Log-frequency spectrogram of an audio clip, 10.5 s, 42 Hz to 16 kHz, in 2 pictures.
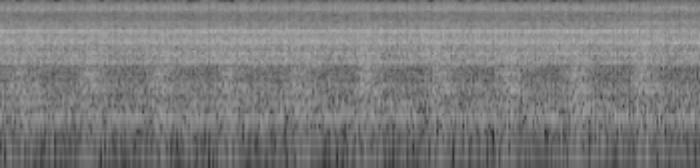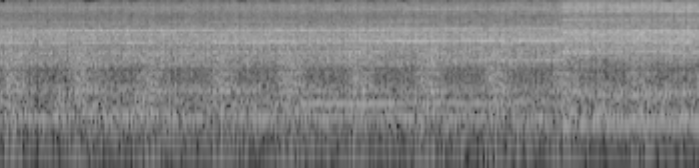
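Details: Bosch Maxx 6 washing machine at high spin speed after motor bearings were replaced (drum bearings good): loud rough roar with steady pulsing about twice a second; owner concludes the drum is broken.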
